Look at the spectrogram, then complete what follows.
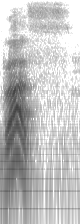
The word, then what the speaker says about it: raz: corazón así que la palabra misterio en arameo originalmente es ras arameo se pronuncia RX r a Z s lo dije bien RX con z significa secreto esta palabra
